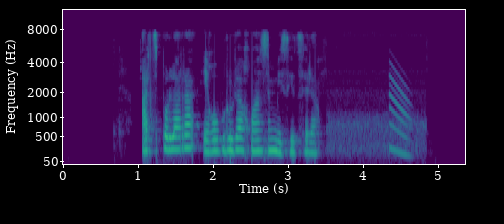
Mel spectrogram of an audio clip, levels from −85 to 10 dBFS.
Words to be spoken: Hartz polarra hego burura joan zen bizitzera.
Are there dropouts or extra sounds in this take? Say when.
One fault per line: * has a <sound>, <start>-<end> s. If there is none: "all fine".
* has a chirp, 4.4-4.7 s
